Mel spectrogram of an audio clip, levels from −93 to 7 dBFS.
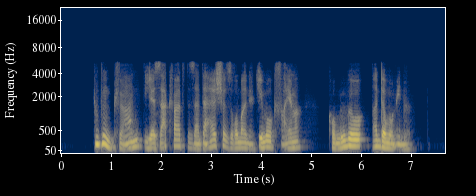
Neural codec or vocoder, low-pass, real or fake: codec, 16 kHz, 0.5 kbps, X-Codec, HuBERT features, trained on general audio; 5.4 kHz; fake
